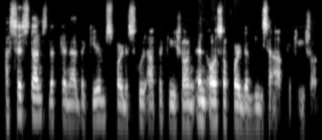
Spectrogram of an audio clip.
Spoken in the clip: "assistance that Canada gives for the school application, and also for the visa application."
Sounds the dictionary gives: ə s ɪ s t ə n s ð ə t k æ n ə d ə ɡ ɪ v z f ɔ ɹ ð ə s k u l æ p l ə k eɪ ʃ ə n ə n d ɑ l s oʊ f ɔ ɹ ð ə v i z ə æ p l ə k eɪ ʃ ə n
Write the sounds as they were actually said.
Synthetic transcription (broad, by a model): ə s ɪ s t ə n s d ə t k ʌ n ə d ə ɡ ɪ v s f ɔ ɹ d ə s k u l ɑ p l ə k eɪ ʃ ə n ə n d ɑ l s oʊ f ɔ ɹ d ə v i s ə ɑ p l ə k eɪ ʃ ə n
